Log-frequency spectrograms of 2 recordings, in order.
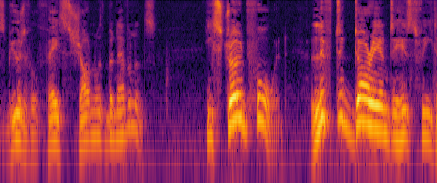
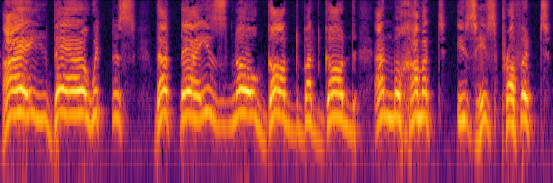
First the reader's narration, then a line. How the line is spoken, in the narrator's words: used this new strength to shout aloud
